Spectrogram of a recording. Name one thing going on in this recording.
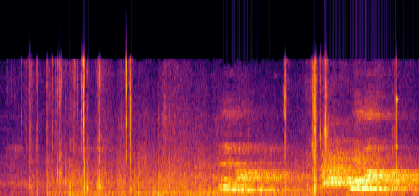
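Footsteps run across a padded floor.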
